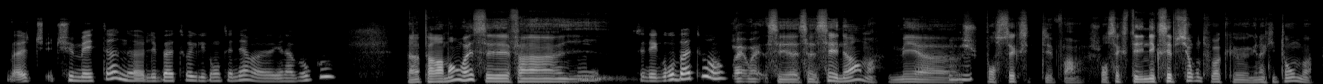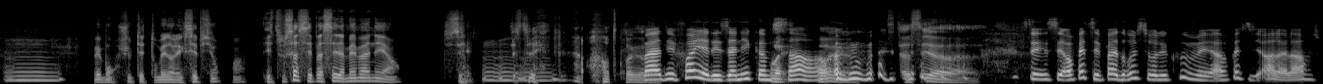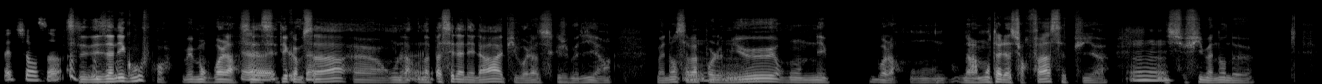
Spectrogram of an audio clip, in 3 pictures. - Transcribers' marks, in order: stressed: "exception"; laughing while speaking: "Tu sais ? Tu sais ?"; chuckle; chuckle
- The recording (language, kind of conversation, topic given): French, unstructured, Comment réagis-tu face à une dépense imprévue ?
